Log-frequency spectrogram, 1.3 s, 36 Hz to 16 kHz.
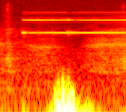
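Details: Speed Queen SG4990W commercial dryer that won't start: push-to-start switch behind the timer panel tested with a volt-ohm meter, one wire removed to isolate it; a clear steady high beep about a second with one soft thump shows continuity, so the switch is good.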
